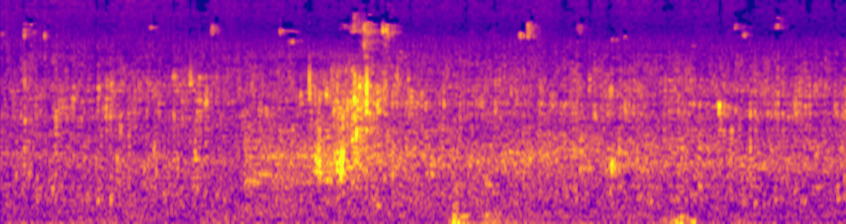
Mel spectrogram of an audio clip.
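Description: Fountain water trickling and splashing steadily from a spout into a stone basin, with two short dull low thumps, one just past halfway and one near the end.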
